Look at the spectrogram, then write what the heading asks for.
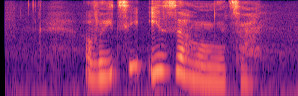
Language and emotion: Russian, positive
